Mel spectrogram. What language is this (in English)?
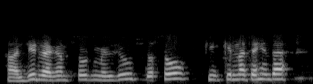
Punjabi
